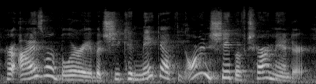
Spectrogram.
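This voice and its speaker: A woman's voice: a little high, sing-song, quick pace, a little hiss or hum. A woman reading a comedic story aloud live, narrating in a playful, giggly way and readily breaking character. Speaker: troupe member reading own comedy story.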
